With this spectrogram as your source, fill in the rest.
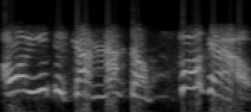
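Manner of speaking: high-pitched comic character voice, pushed way up. Mocking a reaction to someone knocked out: Smokey voice. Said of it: "instead of sounding like Smokey and Friday, Chris Tucker's character".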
